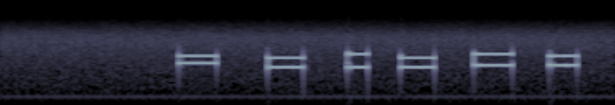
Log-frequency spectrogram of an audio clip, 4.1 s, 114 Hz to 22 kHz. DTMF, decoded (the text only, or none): 046498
